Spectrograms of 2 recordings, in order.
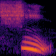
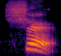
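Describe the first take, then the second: First: The vowel sounds like 'ee'. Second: The vowel sounds like 'er'. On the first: The speaker calls it wrong. "this is not she" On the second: The speaker calls it right. "This is sure"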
